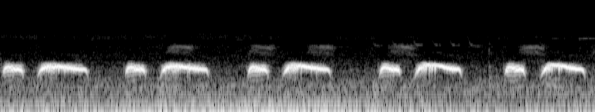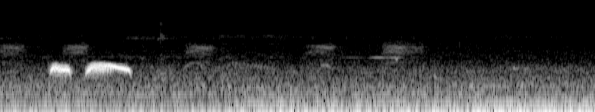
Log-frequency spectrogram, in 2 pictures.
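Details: A wild zebra dove gives a rhythmic run of soft, mellow coos in short clustered notes. It was lured by a decoy bird's call into a trap in a yard, where it finally dropped in.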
